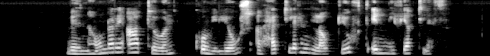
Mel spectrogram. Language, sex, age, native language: Icelandic, female, 30-39, Icelandic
